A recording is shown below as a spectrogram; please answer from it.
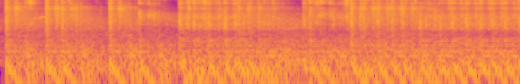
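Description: Rapid automatic gunfire in a Counter-Strike college esports match, dense continuous bursts of shots with brief breaks, loud and close throughout.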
